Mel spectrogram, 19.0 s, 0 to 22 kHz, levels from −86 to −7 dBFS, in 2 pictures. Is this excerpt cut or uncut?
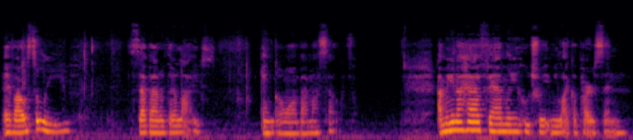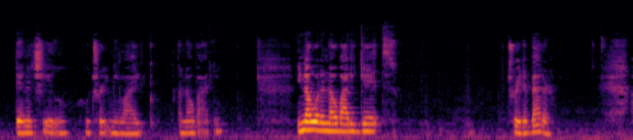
uncut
